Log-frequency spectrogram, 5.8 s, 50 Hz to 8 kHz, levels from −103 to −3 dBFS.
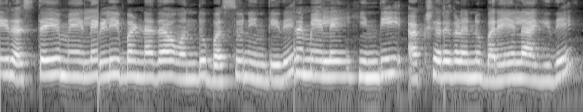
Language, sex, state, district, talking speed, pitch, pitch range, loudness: Kannada, female, Karnataka, Chamarajanagar, 135 wpm, 255 Hz, 235-265 Hz, -15 LUFS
